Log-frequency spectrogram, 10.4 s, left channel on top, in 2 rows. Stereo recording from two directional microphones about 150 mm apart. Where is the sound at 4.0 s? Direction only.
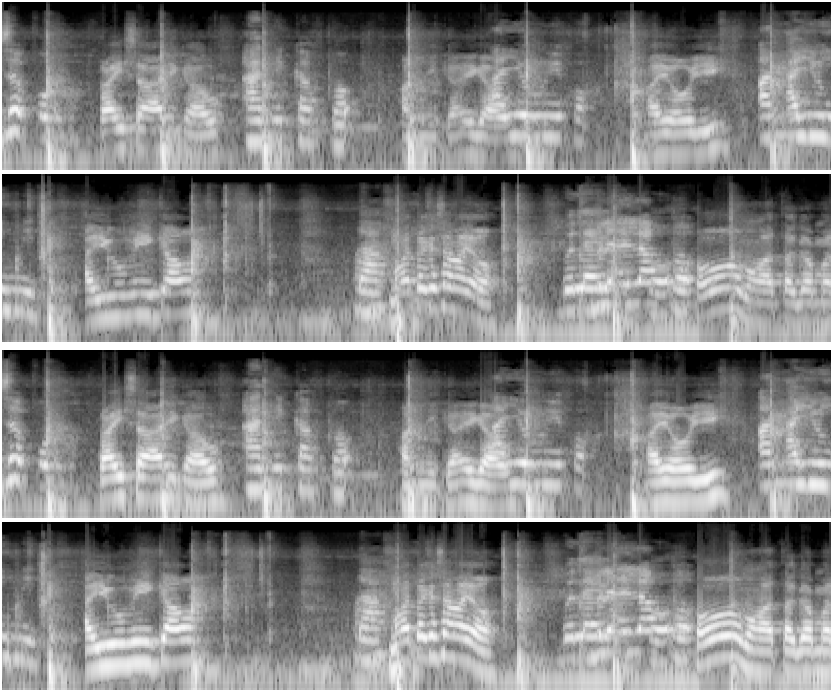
35° right (ahead or behind).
